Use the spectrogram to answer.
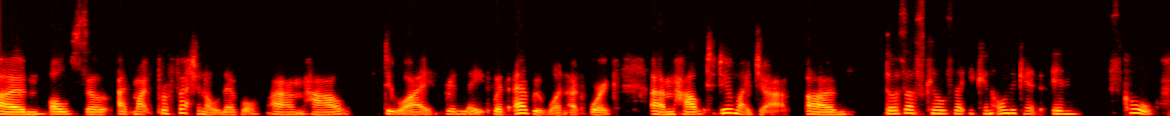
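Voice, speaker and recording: A woman with a non-native accent speaks at a medium pitch, her tone rising and falling in an ordinary way. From Kenya (refugee camp). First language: not English. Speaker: student youth advocate. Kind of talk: prepared reflections at online event. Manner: hesitant, many fillers.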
